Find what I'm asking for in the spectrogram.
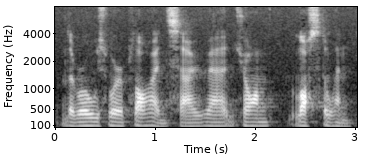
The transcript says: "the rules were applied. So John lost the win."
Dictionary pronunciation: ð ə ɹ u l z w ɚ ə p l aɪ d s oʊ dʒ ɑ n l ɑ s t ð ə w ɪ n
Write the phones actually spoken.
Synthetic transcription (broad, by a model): ð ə ɹ u l z w ɚ ə p l aɪ d s oʊ dʒ ɑ n l ɑ s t ð ə w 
